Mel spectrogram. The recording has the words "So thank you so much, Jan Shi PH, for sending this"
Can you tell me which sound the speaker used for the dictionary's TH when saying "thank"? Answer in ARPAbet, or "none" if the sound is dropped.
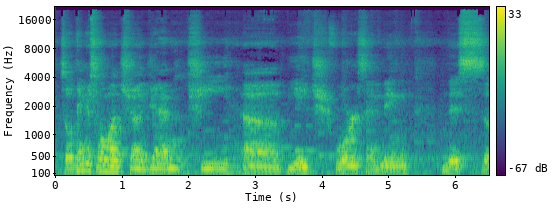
TH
